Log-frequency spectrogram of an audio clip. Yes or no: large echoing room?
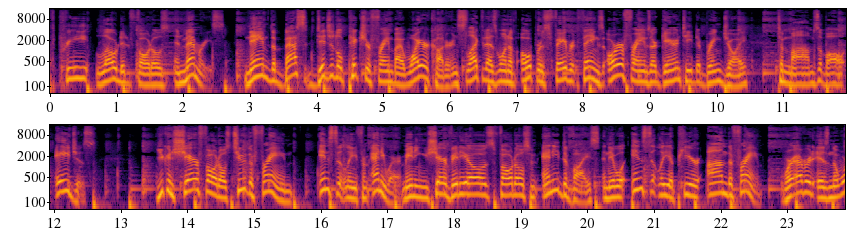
no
